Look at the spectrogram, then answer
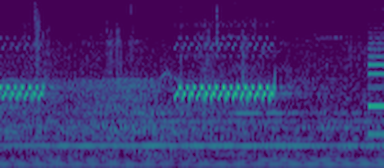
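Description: A cell phone ringing in the video game Everybody's Gone to the Rapture, a repeating electronic trill in short bursts over a low steady ambient drone, faint and distant, with no voices.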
